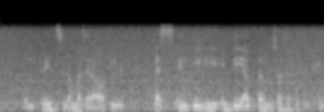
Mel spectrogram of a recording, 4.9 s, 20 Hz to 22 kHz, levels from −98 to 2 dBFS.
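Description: No technical faults can be heard in this speech.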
